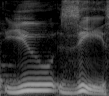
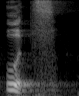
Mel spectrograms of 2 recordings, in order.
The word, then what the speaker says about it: Uz: Um, the text tells us that Job was a man from the land of, it's spelled U Z, so you would imagine it's Uz, you know, but it's actually not. It's pronounced Utz, okay?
